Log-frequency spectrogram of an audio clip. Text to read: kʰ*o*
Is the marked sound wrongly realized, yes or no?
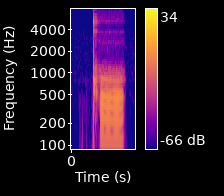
no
